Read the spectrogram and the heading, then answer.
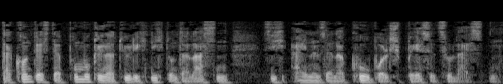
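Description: A man narrating a children's radio play as a calm, expressive storyteller, taking his time. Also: a bass voice, moderate pace, slight background noise. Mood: storytelling. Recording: slightly dull vintage radio recording.

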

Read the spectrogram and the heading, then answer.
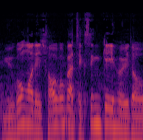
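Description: An actor playing a level-headed, practical adventurer hero in a Cantonese radio drama, firm and decisive. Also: male voice, medium pitch, racing, close to an everyday voice. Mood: serious, practical. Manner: sober, chiding, decisive. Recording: crowd chatter behind voice.

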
